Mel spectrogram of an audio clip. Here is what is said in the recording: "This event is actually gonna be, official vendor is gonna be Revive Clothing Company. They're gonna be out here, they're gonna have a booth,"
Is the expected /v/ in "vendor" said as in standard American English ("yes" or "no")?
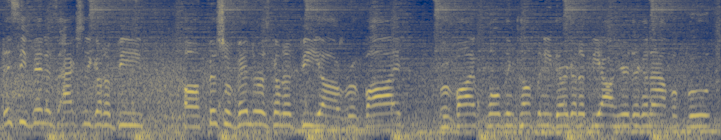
yes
